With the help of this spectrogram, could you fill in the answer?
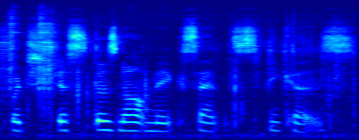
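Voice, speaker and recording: A woman talks at a fairly slow pace with noticeable background noise. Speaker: hamster care reviewer. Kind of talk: casual talk to camera.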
